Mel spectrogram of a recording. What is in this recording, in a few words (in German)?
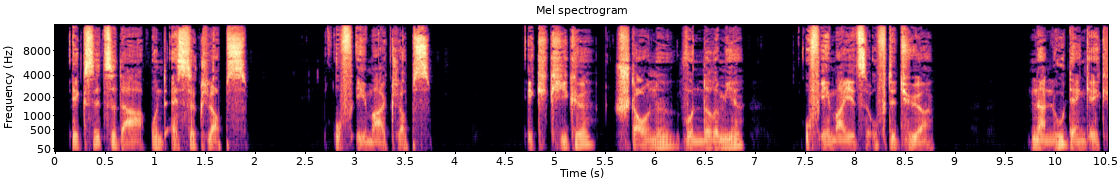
berlinerisch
